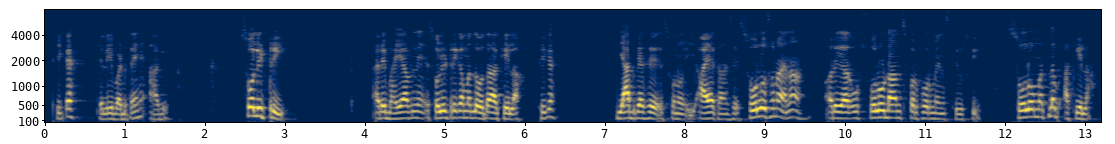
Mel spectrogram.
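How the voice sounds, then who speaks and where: A young man teaching English vocabulary for exams in a lively, chatty way, often calling his listeners "bhai". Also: fairly high pitch, highs cut off. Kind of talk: exam-prep vocabulary lesson.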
